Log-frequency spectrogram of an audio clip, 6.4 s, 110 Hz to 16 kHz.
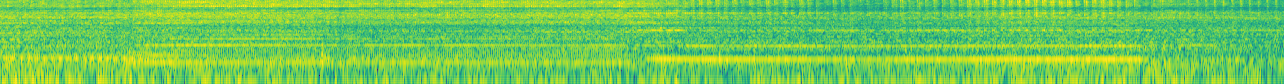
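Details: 2007 Dodge Ram 1500 5.7 Hemi, 140,000 km, remote-started at idle: loud steady mid-pitched whine from the transmission over the V8, stepping slightly in pitch, audible blocks away; no leaks or rubbing found, cause unknown.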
